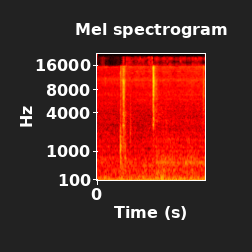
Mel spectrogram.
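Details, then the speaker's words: Chevy Corsa B, engine idling early morning, A/C knob pulled: over a steady low idle a loud sharp metallic clack as the air conditioning switches on; normal compressor clutch engagement. "to activate the air conditioning it is very simple look let's pull the knob (the camera light is failing) and we are going to hear a loud "clack""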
